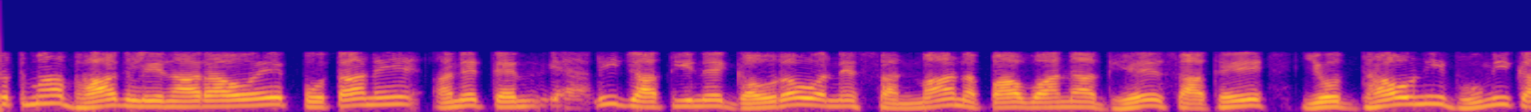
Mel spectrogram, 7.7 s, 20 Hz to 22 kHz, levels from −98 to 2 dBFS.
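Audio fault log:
throughout G.729 codec: the speech is cut off above 4 kHz and has a slightly rough, synthetic edge, plainly audible, which fits an 8 kbit/s G.729A stream rebuilding each frame from a vocal tract filter and pitch predictor. Unlike wideband codec smearing, the top band is simply missing.
2.62–3.00 s VoIP packet loss concealed by the speech codec: about 220 ms of speech is missing, scattered over 340 ms in runs of up to 50 ms. The decoder fills each gap by stretching the last pitch and filter into a fading buzzy tone or coloured noise, and the speech stays weak briefly afterwards. Unlike plain dropouts, the gaps hold sound rather than silence.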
